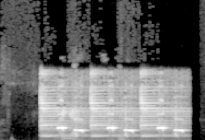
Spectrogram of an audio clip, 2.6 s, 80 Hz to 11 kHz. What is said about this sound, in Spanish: esto está todo enlatado y yo lo voy a pegar con una campanilla de las de el 1, 2, 3 de los tacañones.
